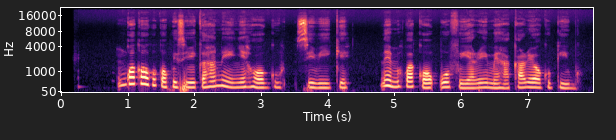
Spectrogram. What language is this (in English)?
Igbo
